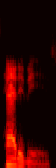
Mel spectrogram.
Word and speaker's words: Hattie B's: Hattie B's, yes.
